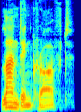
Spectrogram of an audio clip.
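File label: "landing craft", British English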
